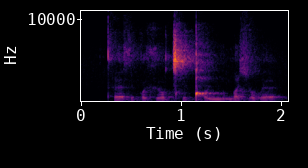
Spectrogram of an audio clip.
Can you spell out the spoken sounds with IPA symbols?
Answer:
tʰ ɛ s ɪ ɡ ɒ xʲ ɔ ǀʰ ɪ ǃʰ ʌ ɲ ʊ n̪ ɑ ɕ ɒ w ɛ

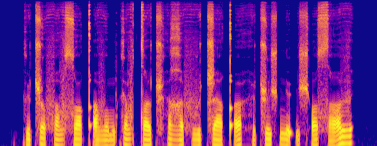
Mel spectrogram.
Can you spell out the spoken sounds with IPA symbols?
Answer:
k ə ʈ͡ʂ ɔ f a v sˤ u qʼ a v ɔ m k ɨ v tˤ ø ʈ͡ʂʰ ə ʁ ə f v ə ʈ͡ʂ a ə̯ qʼ u h ə ʈ͡ʂ ø ʃ n ø ʔ ɨ ʃ ʔ ø sˤ ɛ v

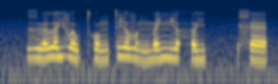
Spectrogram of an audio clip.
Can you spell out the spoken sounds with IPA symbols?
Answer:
ɣ ɨ˨˩˦ ə̯ l ə˧˥ j v ə˨˩˦ w t̪ʰ o˨˩˦ ŋ t̪ i˧ ə̯ v ə˨˩˨ ŋ m ɛ˧˥ ɲ i˧ ə̯ h ə˧ j | x ɛ˨˩

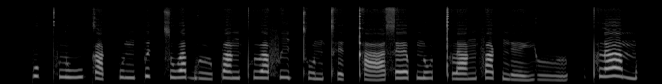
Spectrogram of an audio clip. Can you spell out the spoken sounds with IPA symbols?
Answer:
p o˥˩ k̚ pʰ l uː˦˥ k a˨˩ k̚ p ɯ˧ ŋ p e˥˩ k̚ s u˦˥ a̯ b ɯː˨˩ p a˧ ŋ pʰ ɯ˧ a̯ f i˦˥ ʔ tʰ u˨˩ n tʰ e˨˩ k̚ tʰ aː˩˦ s ɛː˦˥ p̚ n uː˦˥ t̚ pʰ l a˦˥ ŋ f a˥˩ k̚ ŋ eː˨˩ j ɯː˨˩ | pʰ l a˥˩ m

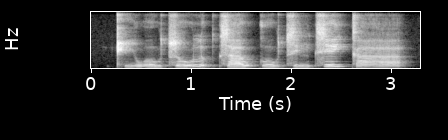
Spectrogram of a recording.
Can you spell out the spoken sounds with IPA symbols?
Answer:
kʰ iː˨˩ w o˨ w t͡s o˨˥ w l ʊ˨˥ k̚ t͡s aː˨˥ w k o˨ w t͡s ɪ˨˧ ŋ t͡s e˥ j k aː˨˩

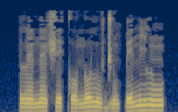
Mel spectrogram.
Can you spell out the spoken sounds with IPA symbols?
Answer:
l ɛ̃˨ n ɛ̃˨ ʃ e˨ k o˨ n o˧ l u˨ d͡ʒ ũ˨ k͡p e˨˦ n i˦ l ũ˧

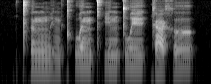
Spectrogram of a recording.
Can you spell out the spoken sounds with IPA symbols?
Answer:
t̪ʰ ə˥ n m i˧˥ n kʰ w ə˥˩ n t̪ʰ i˥ n t̪ w e˥ ɪ̯ k ä˨˩ x ɤ˥

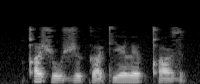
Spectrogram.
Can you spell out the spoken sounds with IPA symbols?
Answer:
qʼ ɨ˦ ʃ u˨ ʒ ɨ˨˦ k ɐ˨ tʲ e˦ l e˦ p qʼ ɵ˦ z

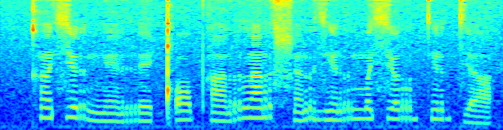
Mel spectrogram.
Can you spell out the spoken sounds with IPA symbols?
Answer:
kʰ ə̃˦ sʲ œ˦ r ŋ ẽ˨ r e˨ ǃʼ ɔ˧ pʰ ã˨ r l ã˦ r ɬ ə̃˨˦ r zʲ ə̃˧ r m ə˦ sʲ ɔ˦ r tʲ ə̃˦ r tʲ a˨

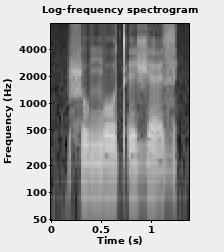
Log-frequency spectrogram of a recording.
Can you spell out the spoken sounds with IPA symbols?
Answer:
ɬ u ŋ o tʼ e ʒ ɛ z

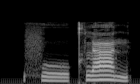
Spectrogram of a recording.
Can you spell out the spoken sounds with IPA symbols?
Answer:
f oː˨˩ kʰ l a˥˩ n

